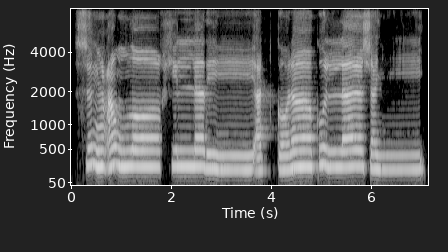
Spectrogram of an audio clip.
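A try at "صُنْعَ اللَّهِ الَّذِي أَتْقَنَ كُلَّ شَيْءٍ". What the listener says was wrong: Ini udah dipanjangin juga sinanya ini. Atqana kulla syai'. Jangan atqana kulla syai'. Jadi panjang dia.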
